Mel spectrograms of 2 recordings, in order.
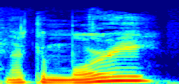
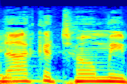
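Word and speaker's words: Nakatomi: of Nick and we're rebuilding look at that nakamori how do you say that not naka Tomi not kotomi sorry sorry naka Tomi Plaza oh my god Mike alright site we're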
